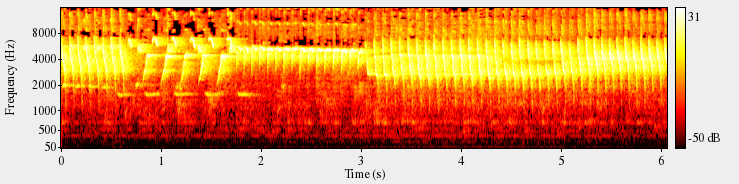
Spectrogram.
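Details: Canary singing a dense, loud rolling trill with a few swept notes near the start, the trill running almost unbroken to the end.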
